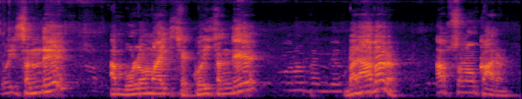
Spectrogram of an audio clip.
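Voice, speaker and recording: A man's voice: fairly high pitch, very animated, unhurried, fairly bright tone, muffled recording. A man acting as a spiritual guru, addressing devotees with short commands and rhythmic pronouncements. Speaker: spiritual guru holding court. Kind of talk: addressing devotees at a religious gathering.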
